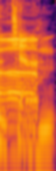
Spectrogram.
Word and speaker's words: Uchenna: How do you say Uchenna. I can't say it, but I love it. It's Uchenna.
